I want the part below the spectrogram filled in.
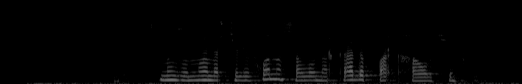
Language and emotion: Russian, neutral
